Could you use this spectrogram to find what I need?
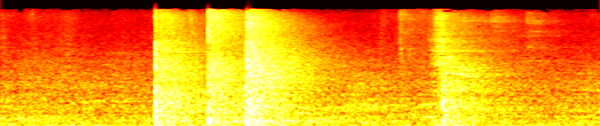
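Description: A cloth uniform snaps sharply with quick martial arts strikes.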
